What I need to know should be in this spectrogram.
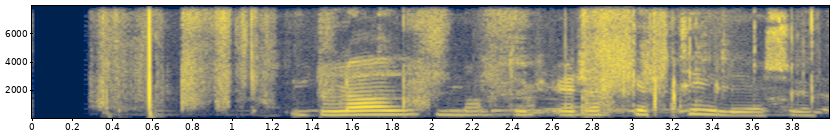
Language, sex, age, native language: Icelandic, male, 12, Icelandic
